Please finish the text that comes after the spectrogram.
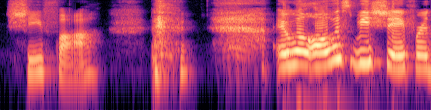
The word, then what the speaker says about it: Sheaffer: on, I have inked it here on this Schaefer, Shifa. It will always be Schaefer to me, however it is pronounced correctly.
